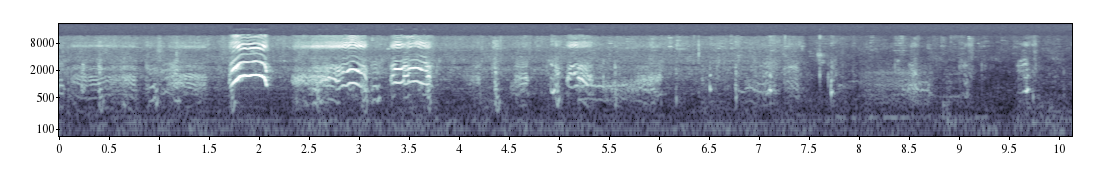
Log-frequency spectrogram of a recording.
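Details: Newborn puppies, 13 days old, nursing from their mother. Short, high, arched whimpering squeals near two seconds and again between three and four seconds, followed by softer scattered whines and quiet suckling noises.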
